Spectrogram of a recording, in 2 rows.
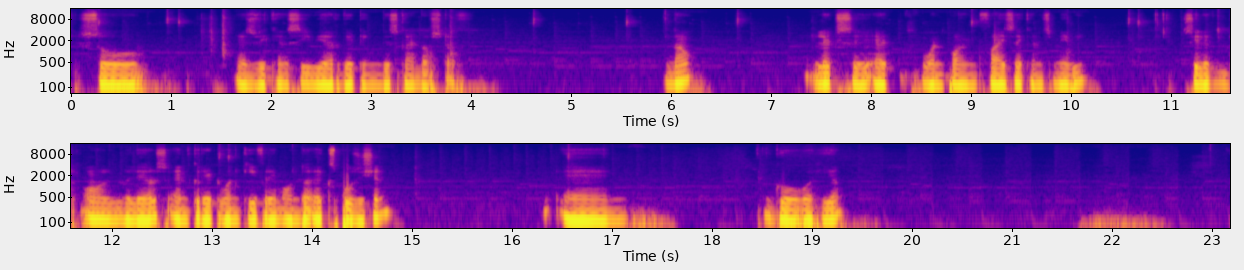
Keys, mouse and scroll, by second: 1.3 space, 3.5 space, 4.5-10.5 drag, 11.4 ctrl+a, 13.0 click, 13.0 click, 16.8-23.1 drag.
